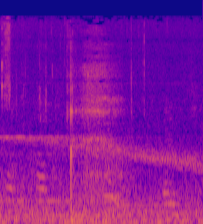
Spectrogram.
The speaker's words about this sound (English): And yes, there's a sirens and shit happening outside.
